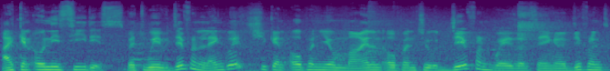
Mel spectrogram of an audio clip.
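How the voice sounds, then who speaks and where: A man talks at a fairly quick pace with hardly any pauses and a fairly high pitch. Noticeable background noise sits behind him. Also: ordinary pitch variation. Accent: Mauritian. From Mauritius. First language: Mauritian Creole. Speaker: gymnastics and parkour coach. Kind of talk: interview answer. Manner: hesitant, with fillers.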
